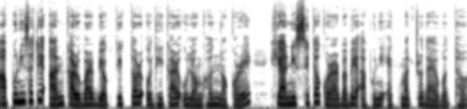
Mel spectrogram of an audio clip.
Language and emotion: Assamese, neutral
